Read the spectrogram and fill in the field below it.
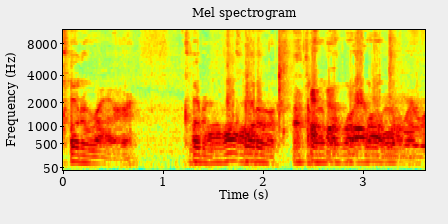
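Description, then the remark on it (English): A voice imitates a dog, making a string of whiny, yelping bark-like sounds with a short pause after the first, fairly loud. “That's what the doggy said.”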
